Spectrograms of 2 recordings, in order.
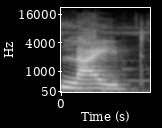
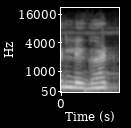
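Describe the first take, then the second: First: The gh is silent and the vowel is long. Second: The gh is pronounced as a hard g sound. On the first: The speaker calls it right. "But its लाइट" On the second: The speaker calls it wrong. "सोचो अगर इसे लिघट पढ़ते"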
